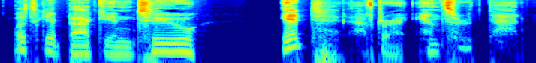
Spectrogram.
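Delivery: quick whispered aside. Real, not acted. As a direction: whisper it fast to yourself.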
